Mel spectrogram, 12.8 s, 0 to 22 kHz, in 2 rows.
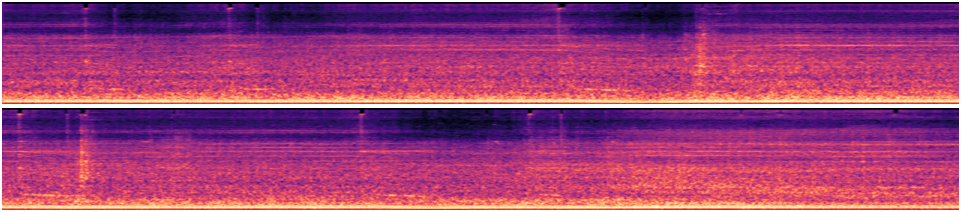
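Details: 1953 Farmall Cub, in neutral with a little choke, after a quick fix for a loud squeal; a steady low drone with slight speed wander and the high-pitched squeal gone. Normal running.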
